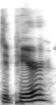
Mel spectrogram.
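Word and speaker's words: De Pere: Depir is the way to say it.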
